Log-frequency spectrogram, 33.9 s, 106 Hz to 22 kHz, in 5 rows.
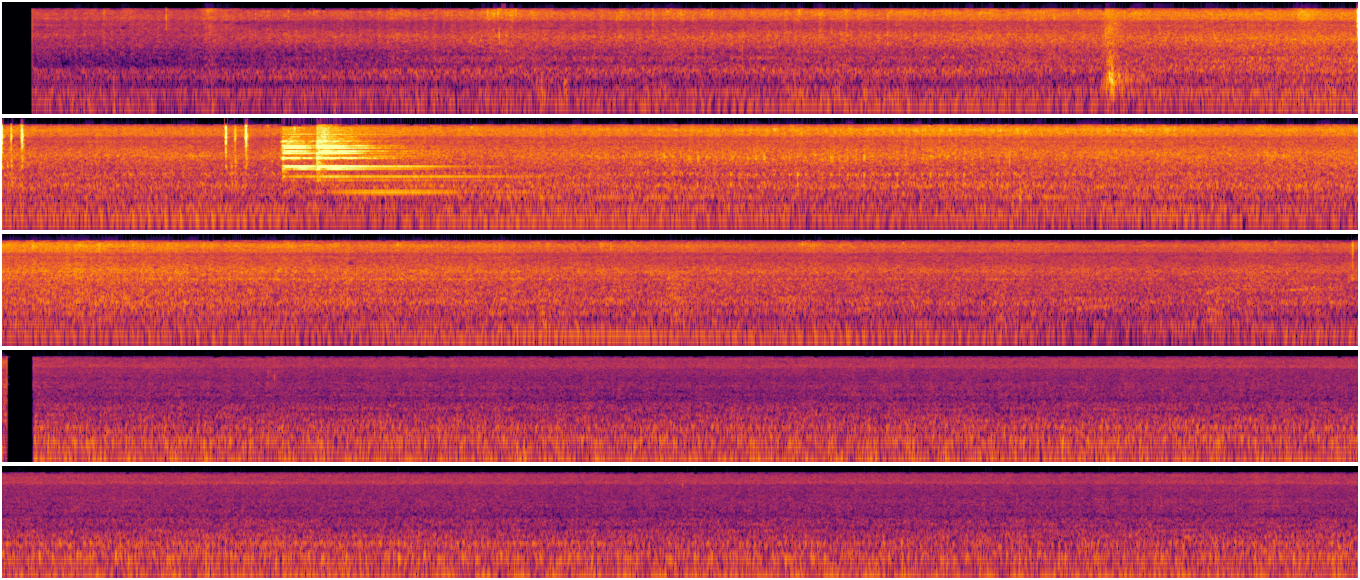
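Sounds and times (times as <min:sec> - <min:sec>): low engine hum: 0:00.2 - 0:33.9
bell-like strike: 0:07.9 - 0:10.4.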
